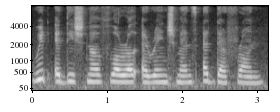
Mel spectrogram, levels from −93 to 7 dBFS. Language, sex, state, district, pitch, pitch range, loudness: English, female, Nagaland, Kohima, 200 Hz, 195-215 Hz, -15 LUFS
